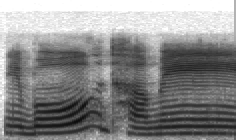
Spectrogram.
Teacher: ನಿಬೋಧ ಮಾತ್ರ ಮಹಾಪ್ರಾಣ ಇದೆ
